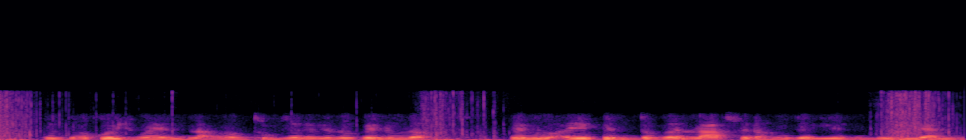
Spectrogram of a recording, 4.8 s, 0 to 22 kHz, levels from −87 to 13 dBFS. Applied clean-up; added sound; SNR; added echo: none; Crumpling, crinkling; 10 dB; reverberation time 0.1 s.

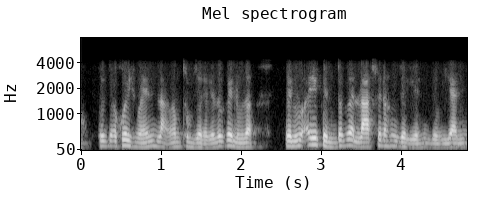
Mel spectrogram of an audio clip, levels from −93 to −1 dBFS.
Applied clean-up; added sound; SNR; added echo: none; none; none; none.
